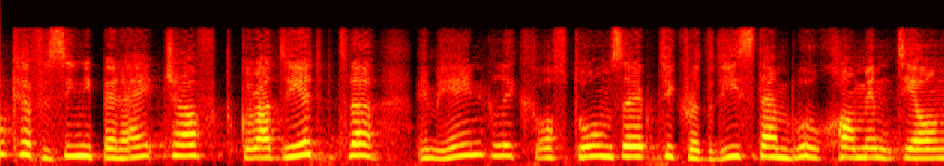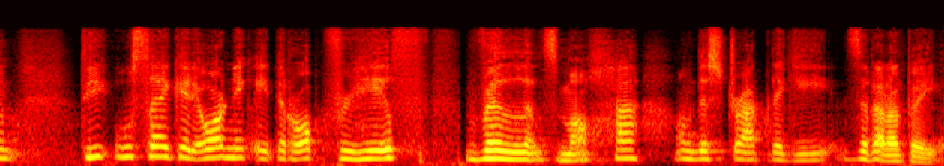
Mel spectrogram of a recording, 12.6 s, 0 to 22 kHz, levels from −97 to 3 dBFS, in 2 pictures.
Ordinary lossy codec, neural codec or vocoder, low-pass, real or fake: none; codec, 16 kHz in and 24 kHz out, 0.4 kbps, LongCat-Audio-Codec, fine tuned four codebook decoder; 10.8 kHz; fake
